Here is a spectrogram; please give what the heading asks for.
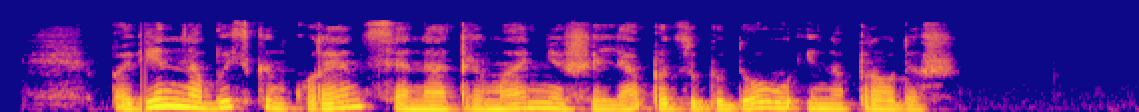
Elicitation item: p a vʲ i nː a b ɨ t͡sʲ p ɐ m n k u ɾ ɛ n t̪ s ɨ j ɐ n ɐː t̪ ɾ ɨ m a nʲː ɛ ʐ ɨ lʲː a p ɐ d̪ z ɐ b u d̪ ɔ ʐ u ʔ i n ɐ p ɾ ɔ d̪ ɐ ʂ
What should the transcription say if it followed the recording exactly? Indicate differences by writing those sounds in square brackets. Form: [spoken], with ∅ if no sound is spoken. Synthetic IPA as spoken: p a vʲ i nː [ɐ] b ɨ t͡sʲ [k] ɐ [∅] n k u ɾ ɛ n t̪ s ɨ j ɐ n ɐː t̪ ɾ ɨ m a nʲː ɛ ʐ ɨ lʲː a p ɐ d̪ z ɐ b u d̪ ɔ [v] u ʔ i n ɐ p ɾ ɔ d̪ ɐ ʂ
